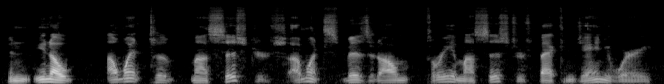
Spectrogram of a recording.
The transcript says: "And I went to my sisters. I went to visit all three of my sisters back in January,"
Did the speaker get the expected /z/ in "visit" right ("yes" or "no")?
yes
